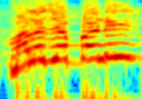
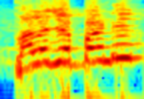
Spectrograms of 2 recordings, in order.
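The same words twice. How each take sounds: The two takes are said the same way.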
